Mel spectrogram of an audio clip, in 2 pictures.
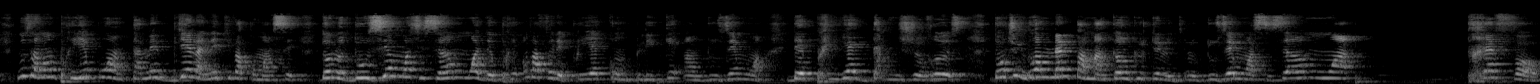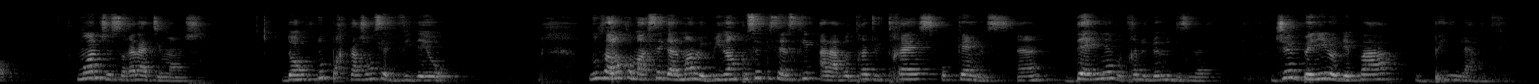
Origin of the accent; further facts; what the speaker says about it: Cameroon; comme on dit chez nous au Cameroun.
